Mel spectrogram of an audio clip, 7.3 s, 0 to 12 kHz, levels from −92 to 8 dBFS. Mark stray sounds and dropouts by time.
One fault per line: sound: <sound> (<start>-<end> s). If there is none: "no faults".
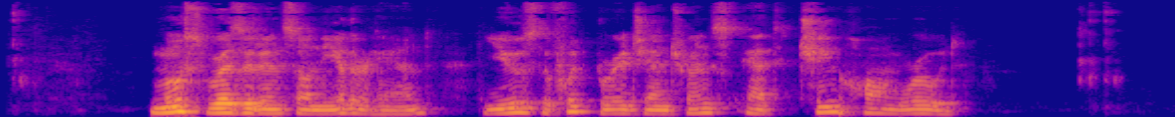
no faults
